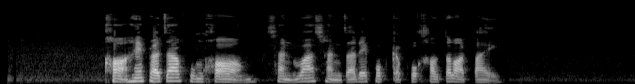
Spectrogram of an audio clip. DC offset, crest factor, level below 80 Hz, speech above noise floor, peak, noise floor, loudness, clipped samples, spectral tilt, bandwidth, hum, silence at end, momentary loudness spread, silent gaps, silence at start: under 0.1%; 22 dB; -70 dBFS; 43 dB; 0 dBFS; -64 dBFS; -21 LUFS; under 0.1%; -6 dB/octave; 11.5 kHz; none; 1.4 s; 13 LU; none; 1.05 s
